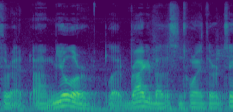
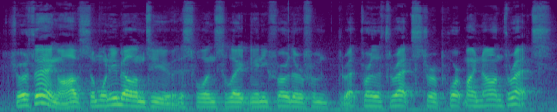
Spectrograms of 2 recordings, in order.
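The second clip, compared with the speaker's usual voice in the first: own voice, mocked; 4 semitones higher, 9 dB louder than usual. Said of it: "doing her voice and my voice".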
